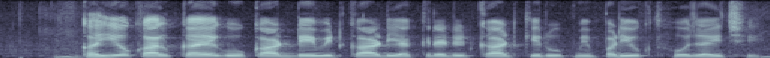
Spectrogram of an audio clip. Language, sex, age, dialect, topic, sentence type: Magahi, male, 18-24, Western, banking, statement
